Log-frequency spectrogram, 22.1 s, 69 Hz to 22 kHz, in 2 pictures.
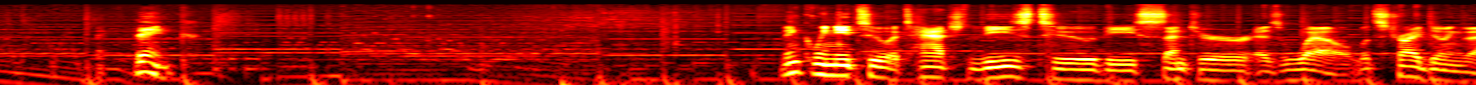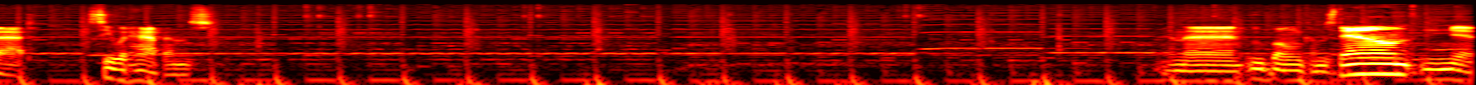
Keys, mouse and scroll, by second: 3.2-4.7 right drag, 6.0 shift+right click, 9.5 click, 10.6 click, 12.9 ctrl+Tab, 13.9 right click, 14.5 Tab, 15.1 right click, 15.5 Tab, 16.5 ctrl+Tab, 18.5 Tab, 19.0 ctrl+Tab, 20.2-21.7 drag.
